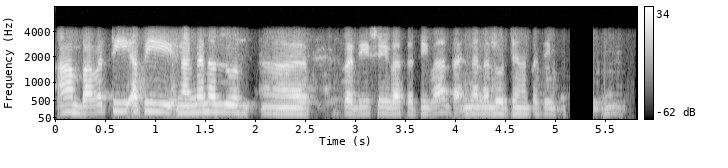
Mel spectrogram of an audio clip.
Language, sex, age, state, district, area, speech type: Sanskrit, female, 30-45, Tamil Nadu, Chennai, urban, conversation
